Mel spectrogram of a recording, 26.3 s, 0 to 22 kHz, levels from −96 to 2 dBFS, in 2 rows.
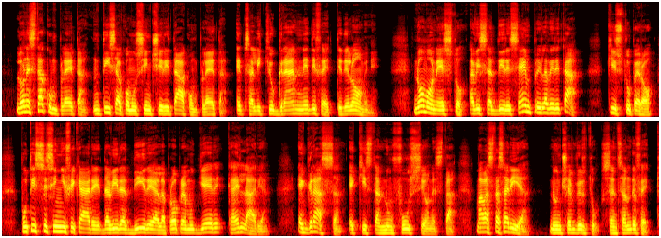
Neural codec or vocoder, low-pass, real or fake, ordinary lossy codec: none; none; real; none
